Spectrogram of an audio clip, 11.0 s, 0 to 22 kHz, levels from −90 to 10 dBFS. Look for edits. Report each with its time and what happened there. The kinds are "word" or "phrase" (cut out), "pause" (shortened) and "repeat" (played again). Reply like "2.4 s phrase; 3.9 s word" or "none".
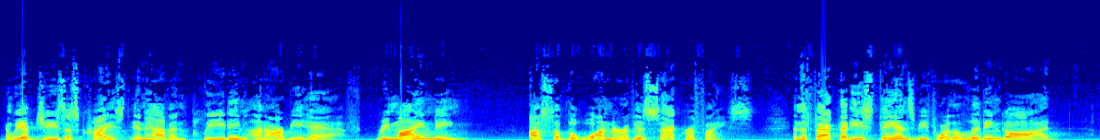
3.6 s pause

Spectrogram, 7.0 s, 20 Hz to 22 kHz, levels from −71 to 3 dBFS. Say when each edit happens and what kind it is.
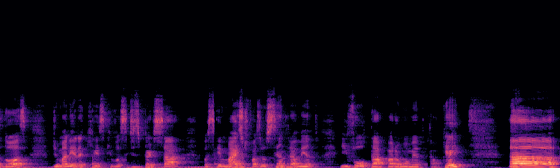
1.2 s word; 1.6 s word; 2.7 s word; 3.1 s word; 5.3 s word

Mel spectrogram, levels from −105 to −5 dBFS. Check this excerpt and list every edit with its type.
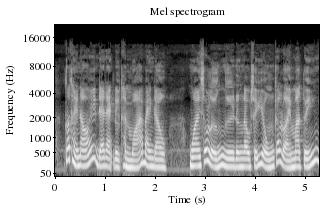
none

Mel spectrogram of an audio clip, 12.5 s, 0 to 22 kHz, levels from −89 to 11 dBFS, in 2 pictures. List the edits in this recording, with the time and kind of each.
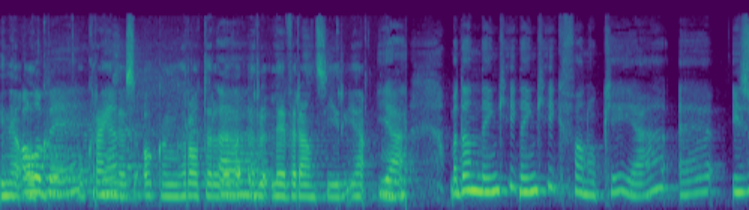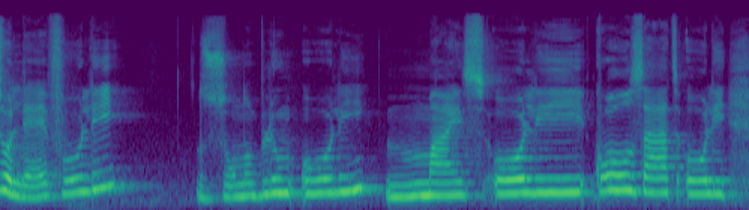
4.3 s repeat; 6.0 s pause; 11.2 s word

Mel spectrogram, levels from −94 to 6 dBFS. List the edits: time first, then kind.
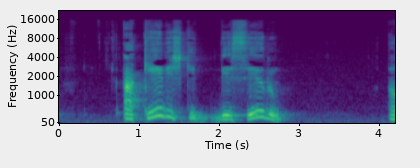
none

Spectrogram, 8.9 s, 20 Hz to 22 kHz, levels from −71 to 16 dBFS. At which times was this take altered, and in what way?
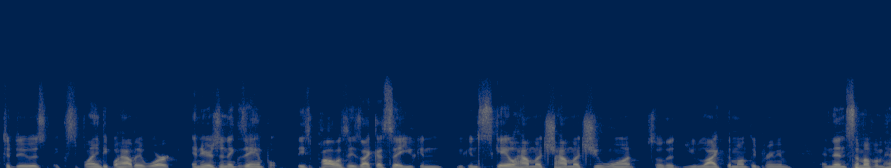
1.8 s pause; 4.5 s pause; 5.5 s repeat; 6.4 s pause

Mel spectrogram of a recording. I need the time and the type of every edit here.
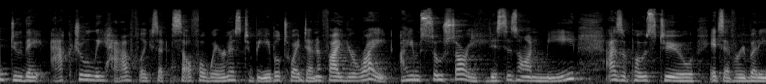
1.7 s phrase

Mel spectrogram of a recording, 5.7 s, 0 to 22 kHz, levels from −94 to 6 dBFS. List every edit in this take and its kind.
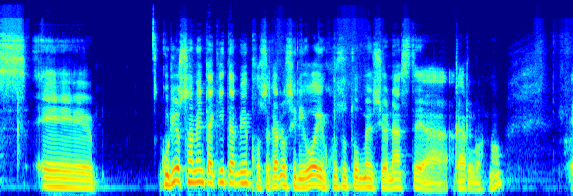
1.6 s word; 2.5 s word; 4.5 s word

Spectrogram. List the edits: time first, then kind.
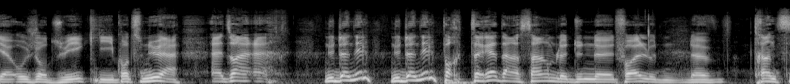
1.2 s word; 2.1 s word; 3.7 s repeat; 6.1 s phrase

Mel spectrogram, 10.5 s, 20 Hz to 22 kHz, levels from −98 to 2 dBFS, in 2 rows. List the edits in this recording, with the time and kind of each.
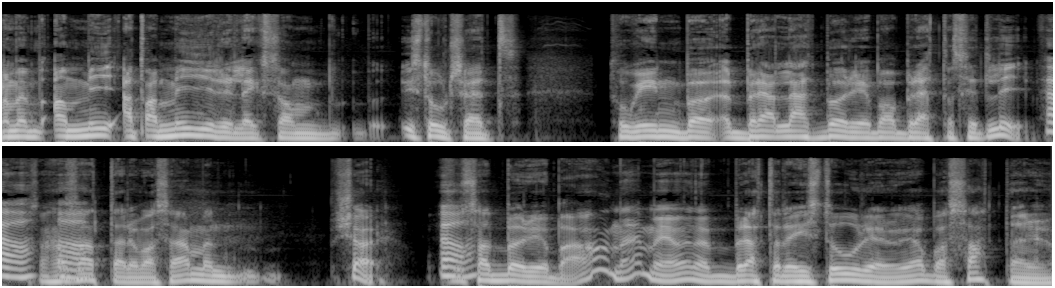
none

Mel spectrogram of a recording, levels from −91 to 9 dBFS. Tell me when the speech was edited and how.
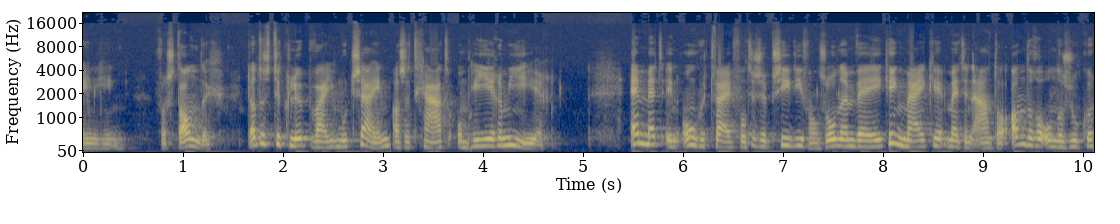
3.9 s phrase; 6.7 s word

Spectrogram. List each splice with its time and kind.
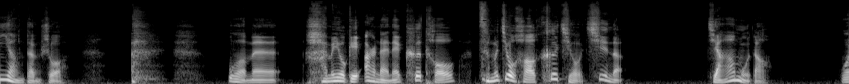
4.7 s pause; 6.3 s pause

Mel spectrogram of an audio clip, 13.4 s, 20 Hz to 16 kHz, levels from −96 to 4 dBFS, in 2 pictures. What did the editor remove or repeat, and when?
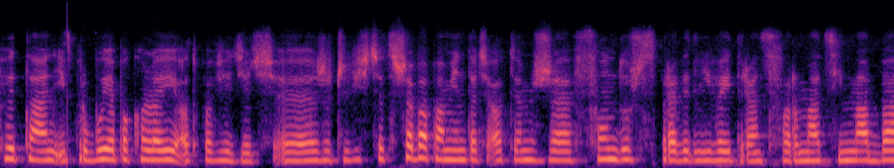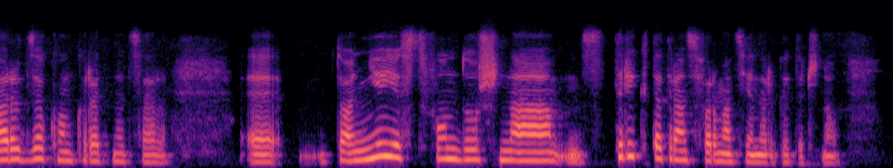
none

